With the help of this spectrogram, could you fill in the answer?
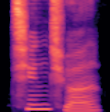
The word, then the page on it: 侵权: qīn quán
